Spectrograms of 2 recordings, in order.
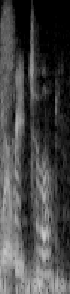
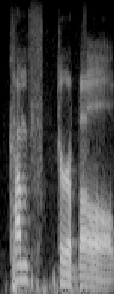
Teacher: We don't actually pronounce the O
